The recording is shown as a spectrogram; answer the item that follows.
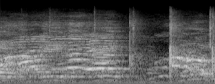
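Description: Church congregation answering the preacher with clapping and calling out, a few sharp claps standing out toward the end.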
